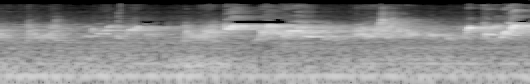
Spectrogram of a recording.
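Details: Red-whiskered bulbul delivering a rapid, chattering warble of sweet whistled notes. Phrases run almost without pause, with sharper, brighter accents in the middle and near the end, over a steady low hum.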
